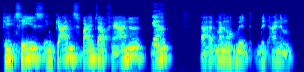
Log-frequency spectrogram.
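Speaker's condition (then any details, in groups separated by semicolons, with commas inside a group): Spastic tetraparesis, spastic quadriplegia; facial paralysis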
